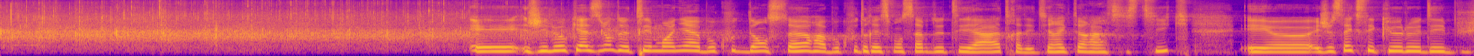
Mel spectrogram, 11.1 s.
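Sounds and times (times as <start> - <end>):
audience applause: 0.0 - 5.0
speech: 3.5 - 11.0.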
